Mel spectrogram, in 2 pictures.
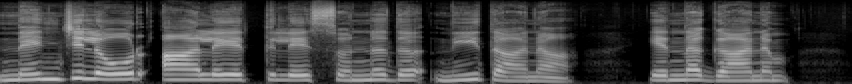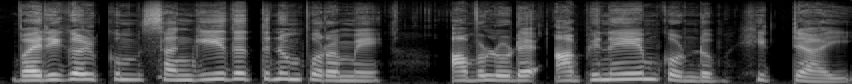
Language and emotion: Malayalam, neutral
